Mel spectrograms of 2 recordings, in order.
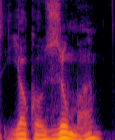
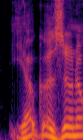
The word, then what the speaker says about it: Yokozuna: Uh, it's between Yokozuna, who I've already tried to make a funny by imitating his manager, Mr. Fuji, who mispronounces his name as Yokozuma. But uh, Yokozuna walks into the ring, and here's my opening salvo.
